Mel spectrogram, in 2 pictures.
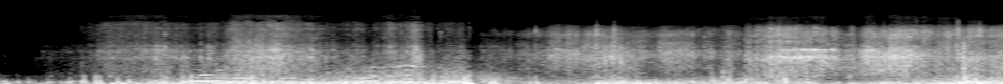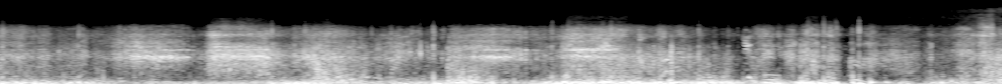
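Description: Wind buffeting a helmet-mounted action camera's microphone during a ski run, mixed with skis sliding and scraping over hard-packed snow. The scraping comes in surges every few seconds through the turns.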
